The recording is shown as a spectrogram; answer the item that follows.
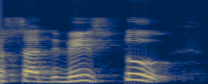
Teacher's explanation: कह रहे सद्भिस्तु, यहां पर संधि है, मूल शब्द है सद्भि, विसर्ग और विसर्ग के बाद है तू त, तो विसर्ग के बाद त और थ आ जाए तो वहां पर हो जाता है दंत्य स, जिसे आप सब्जी वाला स बोलते हैं।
